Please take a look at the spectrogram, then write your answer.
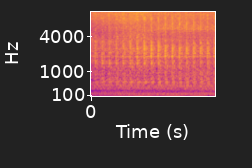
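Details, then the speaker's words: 2003 Nissan 2.5L engine after timing chain and water pump work, oil level correct: rapid light ticking over steady idle from the top end near the cams; suspected camshaft contacting the valve cover. "It feels like and sounds like the cam is hitting the valve cover."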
